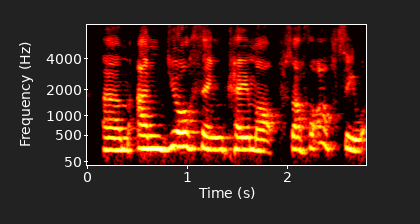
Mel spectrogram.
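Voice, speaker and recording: In an English accent, a woman speaks at a moderate pace with a high pitch and fairly even intonation on a very clean recording with a silent background. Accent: English accent, though Scottish. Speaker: worship participant. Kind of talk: casual chat.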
